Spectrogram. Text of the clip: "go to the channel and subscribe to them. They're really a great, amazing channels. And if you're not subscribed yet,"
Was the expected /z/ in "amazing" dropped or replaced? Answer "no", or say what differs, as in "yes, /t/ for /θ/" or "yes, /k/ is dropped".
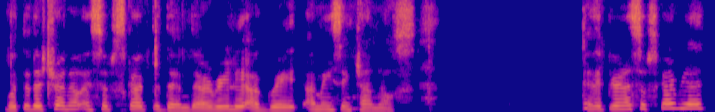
yes, /s/ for /z/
